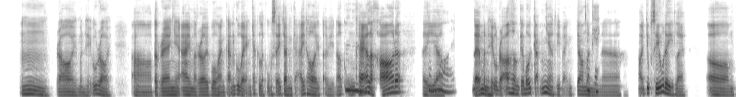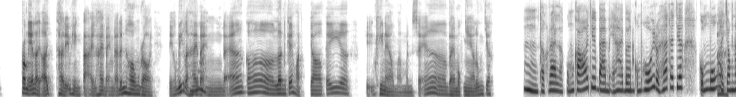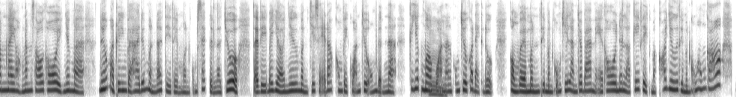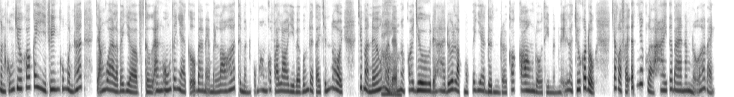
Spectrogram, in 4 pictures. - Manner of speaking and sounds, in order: tapping; other background noise
- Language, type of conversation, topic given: Vietnamese, advice, Bạn và bạn đời nên thảo luận và ra quyết định thế nào về việc chuyển đi hay quay lại để tránh tranh cãi?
